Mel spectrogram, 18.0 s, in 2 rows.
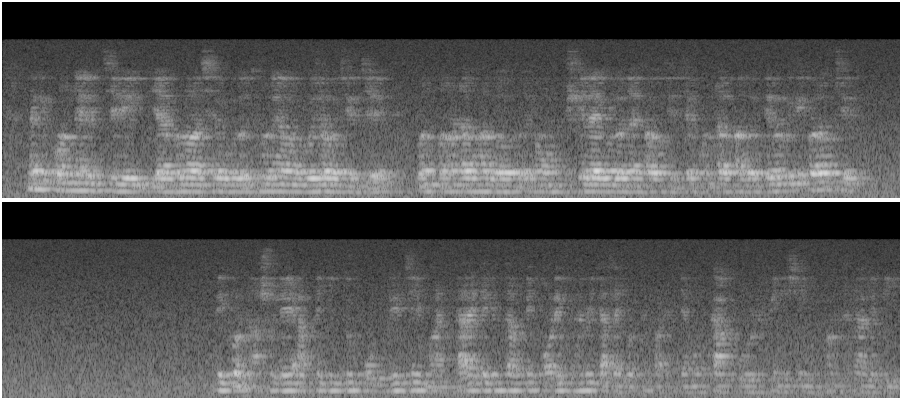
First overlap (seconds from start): none

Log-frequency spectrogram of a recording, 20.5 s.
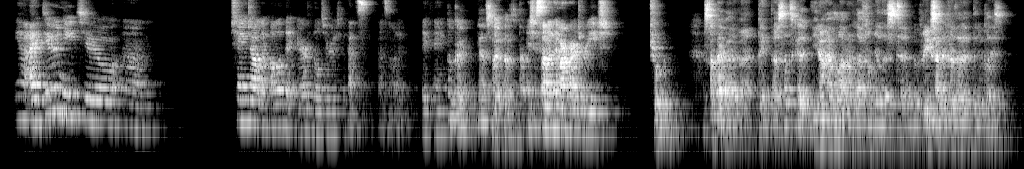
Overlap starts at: none

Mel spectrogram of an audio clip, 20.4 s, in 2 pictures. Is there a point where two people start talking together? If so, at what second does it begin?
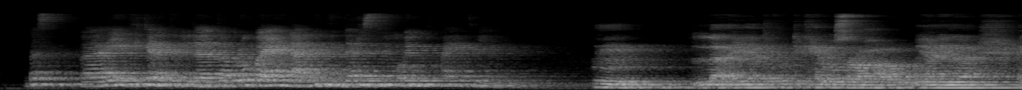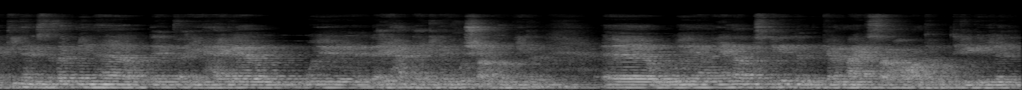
none

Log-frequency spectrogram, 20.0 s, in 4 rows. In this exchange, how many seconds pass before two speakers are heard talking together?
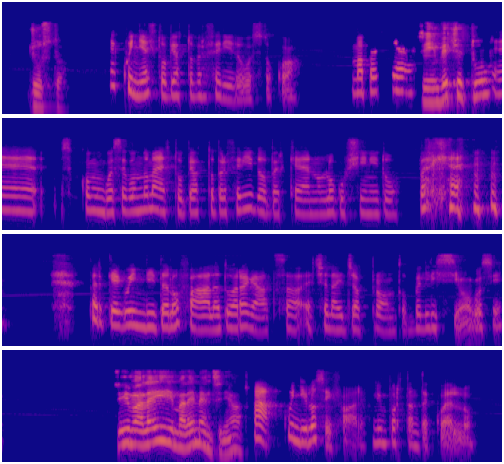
none

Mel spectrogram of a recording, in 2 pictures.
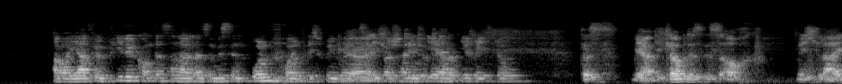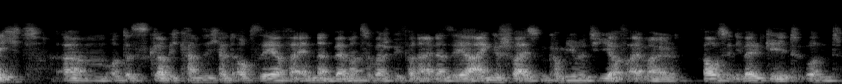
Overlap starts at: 2.7 s

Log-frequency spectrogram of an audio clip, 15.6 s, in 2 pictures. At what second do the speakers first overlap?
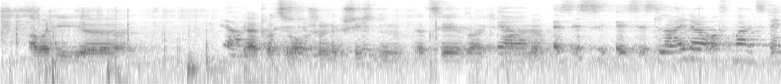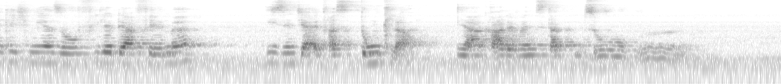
2.4 s

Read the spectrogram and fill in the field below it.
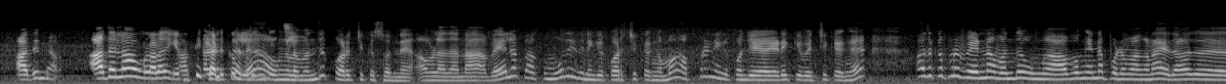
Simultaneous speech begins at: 1.8 s

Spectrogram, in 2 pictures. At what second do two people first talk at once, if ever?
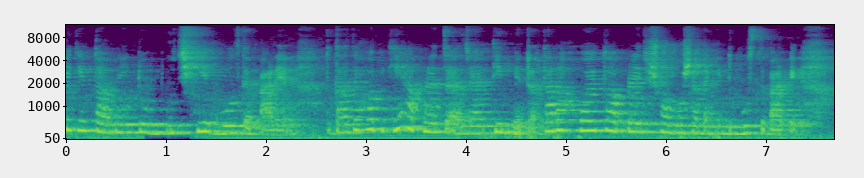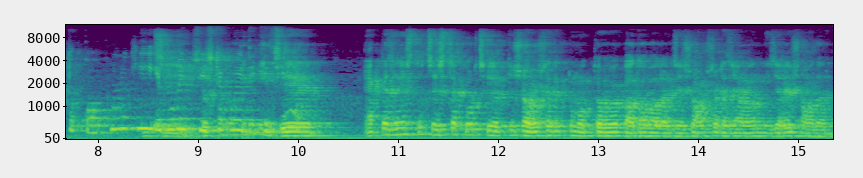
8.4 s

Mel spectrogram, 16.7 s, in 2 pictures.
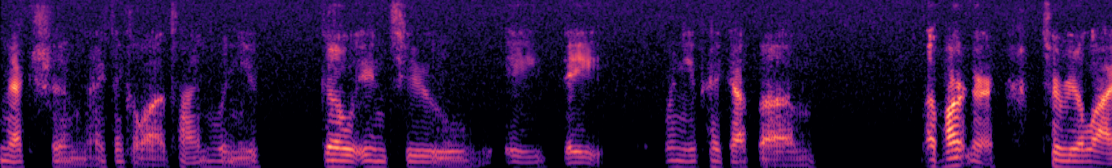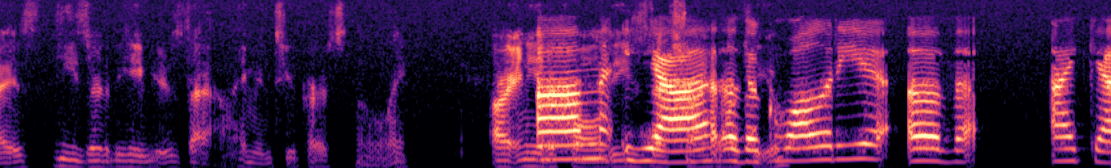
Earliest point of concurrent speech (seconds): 12.4 s

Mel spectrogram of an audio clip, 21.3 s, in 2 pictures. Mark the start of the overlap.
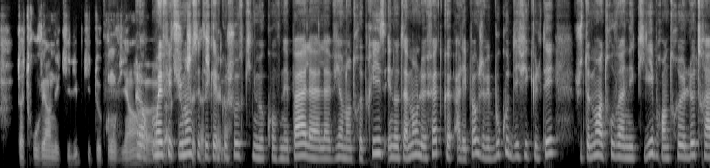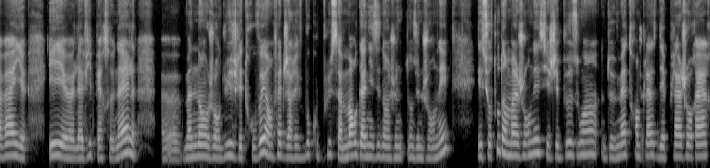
2.0 s

